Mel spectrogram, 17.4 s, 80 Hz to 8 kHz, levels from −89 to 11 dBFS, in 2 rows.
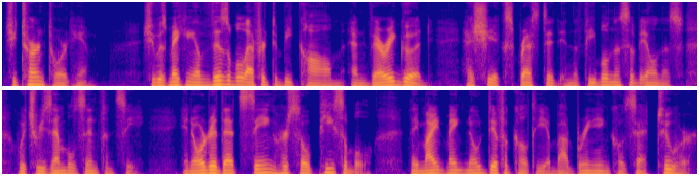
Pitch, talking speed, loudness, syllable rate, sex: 105 Hz, 155 wpm, -21 LUFS, 4.8 syllables/s, male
